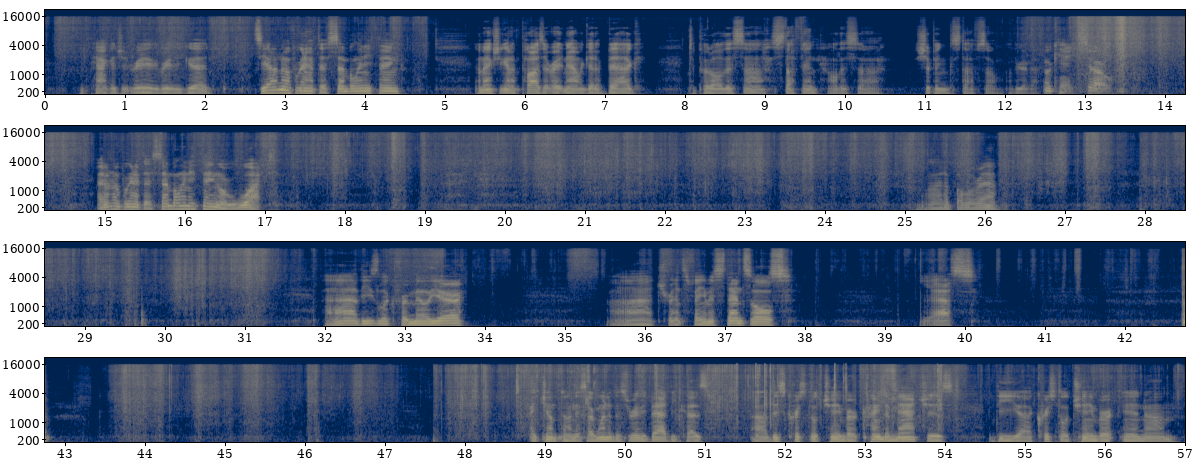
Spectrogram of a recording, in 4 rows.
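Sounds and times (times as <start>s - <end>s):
sharp packing crackles: 0.0s - 4.9s, 12.2s - 31.9s, 43.5s - 57.0s
bubble wrap and paper crinkling: 0.0s - 6.7s, 11.5s - 42.4s, 43.2s - 57.0s.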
